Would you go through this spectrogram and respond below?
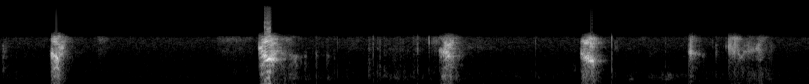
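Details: A Chihuahua barking indoors: five or six sharp, high yapping barks spaced one to two seconds apart, with quiet gaps and faint background sounds between them.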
